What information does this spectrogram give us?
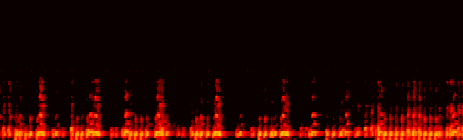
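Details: White-breasted waterhen calls used as a lure to draw waterhens together: loud, harsh, croaking notes given in rapid bursts, each burst a cluster of rough clucks, with short pauses between bursts.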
